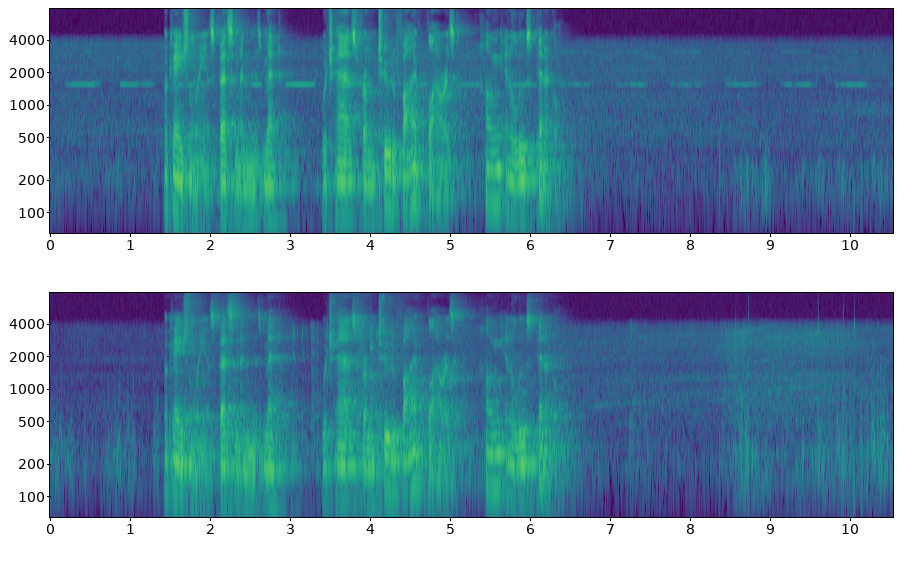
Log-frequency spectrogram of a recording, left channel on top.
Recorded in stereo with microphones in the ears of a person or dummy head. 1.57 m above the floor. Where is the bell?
I don't hear a bell.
